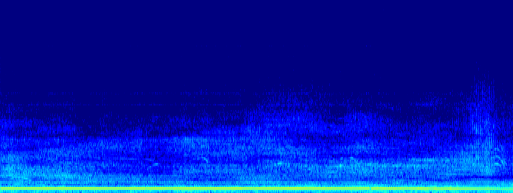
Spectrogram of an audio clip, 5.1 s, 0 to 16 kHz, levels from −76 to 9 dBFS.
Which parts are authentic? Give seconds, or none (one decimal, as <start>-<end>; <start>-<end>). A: 0.0-3.7; 4.5-5.1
